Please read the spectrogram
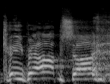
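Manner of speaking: cheeky mock-grown-up pat on the back; kid acting grown-up. Tiny ginger boy encouraging [name], high mock-adult voice. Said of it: "a tiny ginger boy went".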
